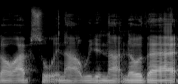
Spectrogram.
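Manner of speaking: usual speaking voice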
